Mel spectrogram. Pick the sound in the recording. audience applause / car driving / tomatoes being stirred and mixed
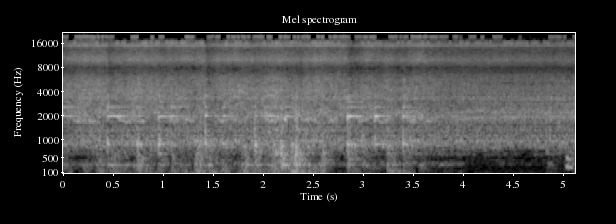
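tomatoes being stirred and mixed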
